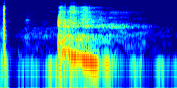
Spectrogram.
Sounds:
Throat clearing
